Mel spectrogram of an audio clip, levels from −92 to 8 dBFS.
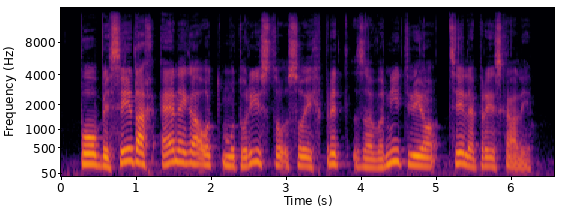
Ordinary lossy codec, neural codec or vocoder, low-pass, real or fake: none; none; 14.4 kHz; real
